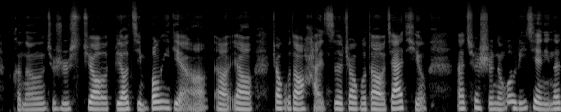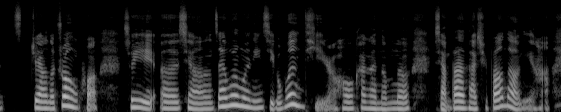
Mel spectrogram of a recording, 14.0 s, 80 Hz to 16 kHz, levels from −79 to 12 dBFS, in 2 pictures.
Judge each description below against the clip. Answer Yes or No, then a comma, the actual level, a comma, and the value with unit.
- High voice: Yes, high, 200 Hz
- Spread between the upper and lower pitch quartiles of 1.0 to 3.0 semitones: Yes, average, 2.7 semitones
